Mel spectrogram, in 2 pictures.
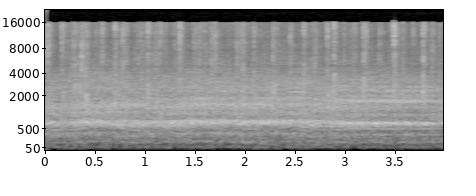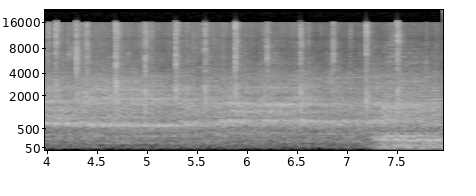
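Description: A large stadium crowd sings and chants loudly in the open air.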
